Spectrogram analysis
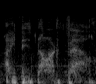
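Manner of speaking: slow whisper of I did not foul you. Retold or imitated. Iguodala mouthing to Carmelo that he didn't foul him, whispered. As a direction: breathe it silently, like lips read on TV. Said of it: "You can hear his lips".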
